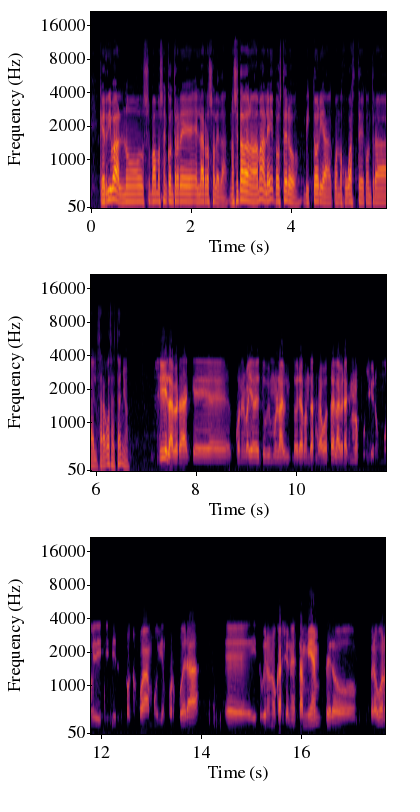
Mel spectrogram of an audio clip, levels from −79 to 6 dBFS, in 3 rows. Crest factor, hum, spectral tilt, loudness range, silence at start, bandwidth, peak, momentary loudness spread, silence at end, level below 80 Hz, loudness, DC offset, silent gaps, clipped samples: 22 dB; none; -5.5 dB/octave; 9 LU; 0.15 s; 12 kHz; 0 dBFS; 18 LU; 0 s; -66 dBFS; -23 LUFS; under 0.1%; none; under 0.1%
